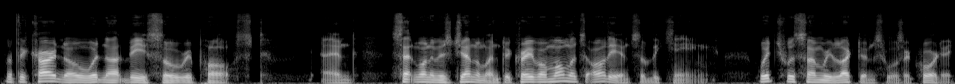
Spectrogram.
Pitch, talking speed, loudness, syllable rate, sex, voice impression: 100 Hz, 175 wpm, -19 LUFS, 5.4 syllables/s, male, very masculine, middle-aged, thick, slightly muffled, calm, wild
